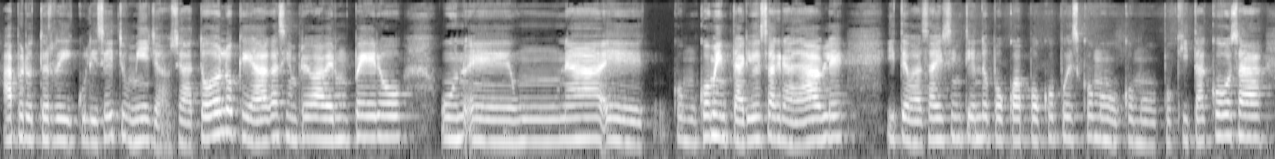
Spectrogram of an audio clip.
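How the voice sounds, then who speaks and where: A woman's voice: lowish voice, level tone, moderate pace, pushed and bright. A woman, talking earnestly and casually as a host, with many fillers and quoted voices. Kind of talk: casual talk about psychological abuse.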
